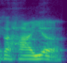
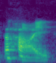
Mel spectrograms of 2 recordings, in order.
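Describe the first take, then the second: First: The final vowel sound is pronounced aloud. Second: The final vowel sound is left silent. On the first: The speaker calls it wrong. "No one will say the higher" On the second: The speaker calls it right. "no one pronounces the uh at the end"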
